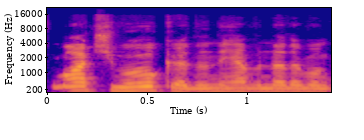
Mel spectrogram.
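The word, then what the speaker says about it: Motueka: Matuka, but it's pronounced Machuoka.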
